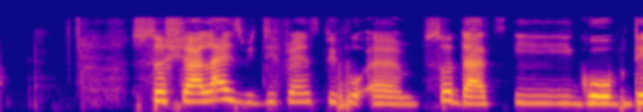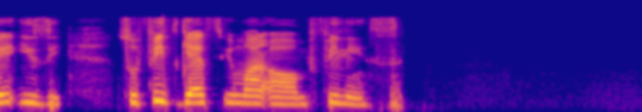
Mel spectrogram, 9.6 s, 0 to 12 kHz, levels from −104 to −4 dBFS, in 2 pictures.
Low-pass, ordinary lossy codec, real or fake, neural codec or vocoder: 7.2 kHz; AAC, 64 kbps; real; none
